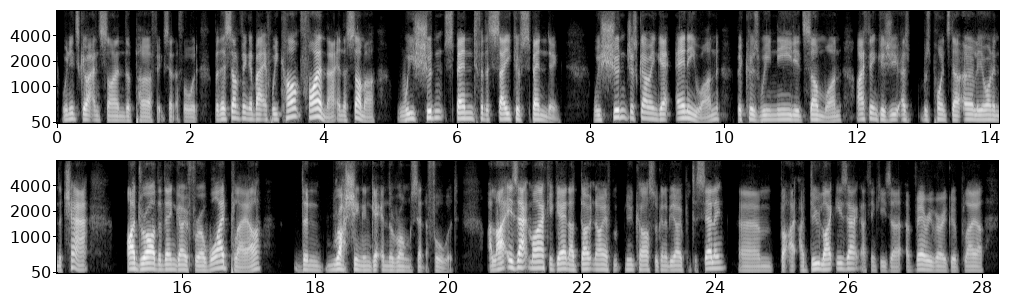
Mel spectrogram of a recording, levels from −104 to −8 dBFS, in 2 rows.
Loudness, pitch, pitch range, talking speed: -25 LUFS, 125 Hz, 110-140 Hz, 220 wpm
